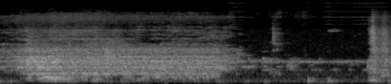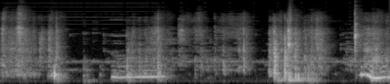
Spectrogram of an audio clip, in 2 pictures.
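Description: Background music playing at a moderate level, with a few brief voice-like sounds in the second half.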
